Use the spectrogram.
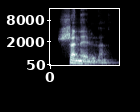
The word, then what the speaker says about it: Chanel: CH tem o som do Sh. Chanel. Agora, você não vai pronunciar como, lembrando, Chanel, CH, você vai parar Sh.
